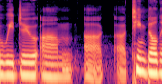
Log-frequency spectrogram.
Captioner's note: none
